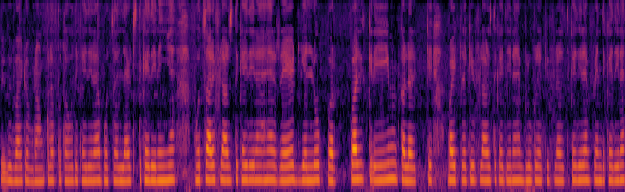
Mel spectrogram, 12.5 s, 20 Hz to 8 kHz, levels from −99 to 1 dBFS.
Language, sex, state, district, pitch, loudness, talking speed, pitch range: Hindi, female, Bihar, Bhagalpur, 220 Hz, -35 LUFS, 250 wpm, 215-225 Hz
